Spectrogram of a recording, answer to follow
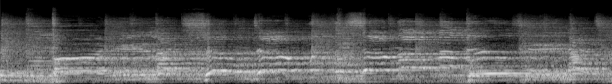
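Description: Male doo-wop vocal group singing in close harmony over a backing track with a steady beat of about four ticks a second.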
